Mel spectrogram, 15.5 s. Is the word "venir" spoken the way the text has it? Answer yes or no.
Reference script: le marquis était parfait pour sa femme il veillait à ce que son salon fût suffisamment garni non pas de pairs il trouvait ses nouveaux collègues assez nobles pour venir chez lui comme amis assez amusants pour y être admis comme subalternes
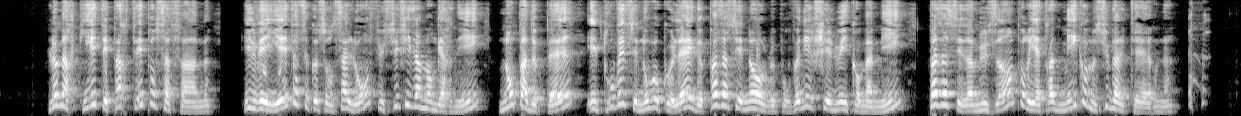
yes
